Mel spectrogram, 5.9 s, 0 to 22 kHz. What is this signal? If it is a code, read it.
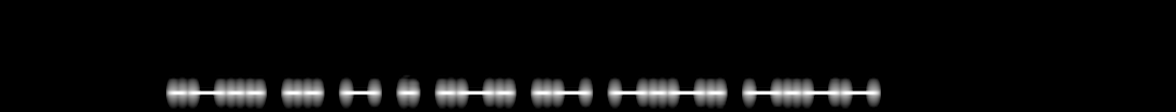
Morse code, heard as a keyed tone, about 25 wpm, 700 Hz. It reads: LITERACY
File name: Eight Letter Words - 25wpm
